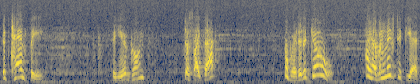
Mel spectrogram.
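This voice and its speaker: An actor playing a bewildered, distressed, hungover reporter with amnesia in an American 1940s radio drama, questioning everything in disbelief. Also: male voice, high voice, sing-song, slow pace, pauses often, exaggerated voice. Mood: stunned, distressed. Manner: agitated, incredulous questioning. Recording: muffled 1940s radio recording with music.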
